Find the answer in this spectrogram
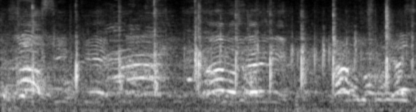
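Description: Men's voices calling out across an outdoor football pitch, with a few short sharp clicks scattered among them.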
